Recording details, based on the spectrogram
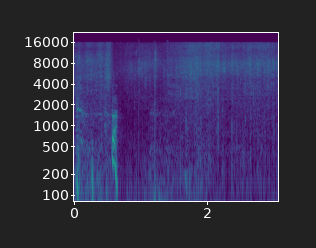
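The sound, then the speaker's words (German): Shrimp sizzle steadily in a hot frying pan with garlic, chili and rosemary, a dense crackling hiss that fills the whole stretch, with a brief voice or clatter near the start. “Jetzt ist heiß genug. Und dann die Garnelen. Sieht ein bisschen aus wie Südfrankreich in der Pfanne.”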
